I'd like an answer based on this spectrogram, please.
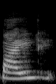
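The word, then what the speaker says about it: piled: তারপর আছে পাইল্ড, এটাও তাই, একটাই উচ্চারণ করতে হবে।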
